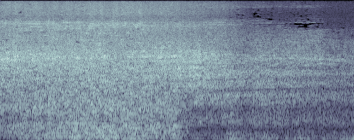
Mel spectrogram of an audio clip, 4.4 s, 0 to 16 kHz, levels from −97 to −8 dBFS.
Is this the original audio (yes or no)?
yes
